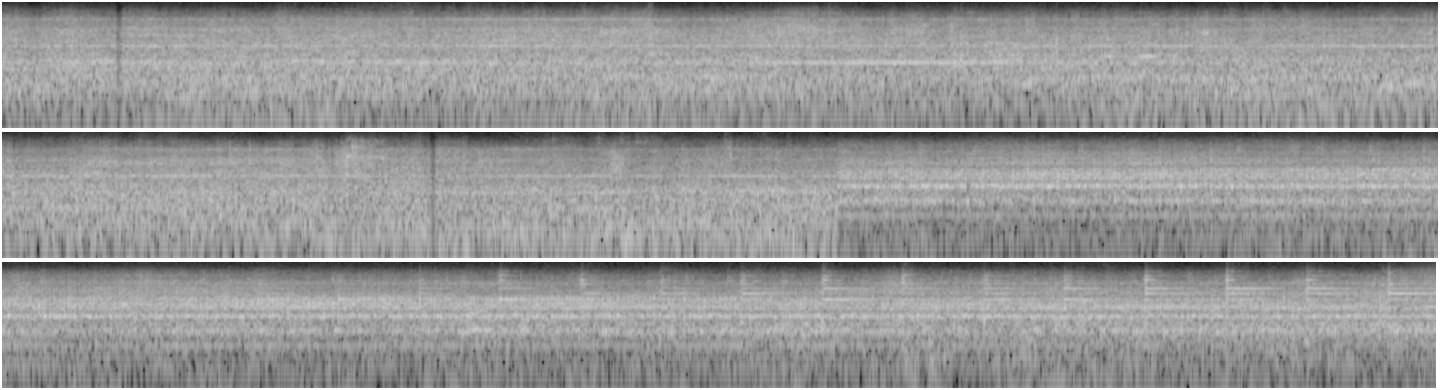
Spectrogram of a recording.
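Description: Diesel freight locomotives running past with the train rolling on the rails. About halfway the sound changes abruptly to a steadier engine drone with held tones.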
